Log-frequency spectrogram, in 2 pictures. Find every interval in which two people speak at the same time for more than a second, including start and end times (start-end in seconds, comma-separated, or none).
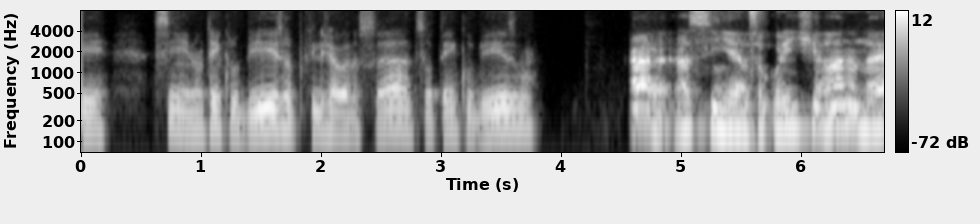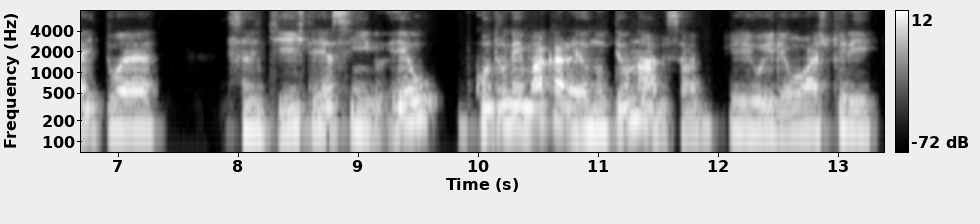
none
